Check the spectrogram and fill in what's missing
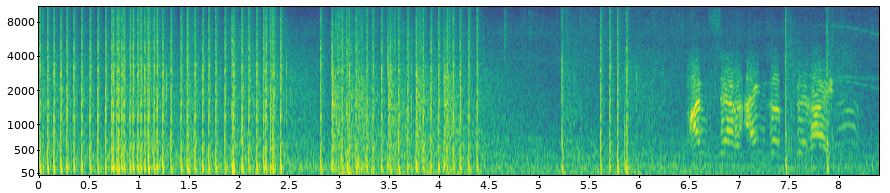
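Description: Quad-mount machine guns fire in a Gates of Hell battle as long rapid bursts, loud at first and then in shorter, sparser volleys, with a voice speaking near the end.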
